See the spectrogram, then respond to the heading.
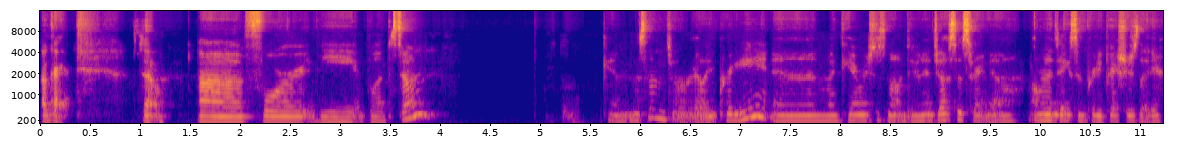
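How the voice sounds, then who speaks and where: Her pitch fairly low with ordinary variation, a woman speaks at a moderate pace with long, frequent pauses. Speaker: tarot and oracle card reader. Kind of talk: divination card reading. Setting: library. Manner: quiet; hesitant, many fillers.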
